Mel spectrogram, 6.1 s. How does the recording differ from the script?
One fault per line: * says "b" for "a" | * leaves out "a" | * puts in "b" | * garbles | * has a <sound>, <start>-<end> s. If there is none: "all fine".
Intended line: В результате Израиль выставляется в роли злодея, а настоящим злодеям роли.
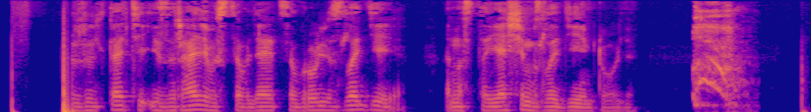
* has a cough, 5.2-5.7 s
